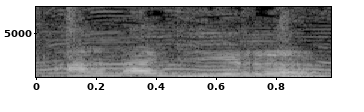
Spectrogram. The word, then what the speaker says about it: Nagirw: Nagirw. That's how yeah, you say it. Yeah, that's how we pronounce it.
